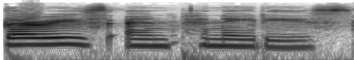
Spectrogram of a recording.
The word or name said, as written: lares and penates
